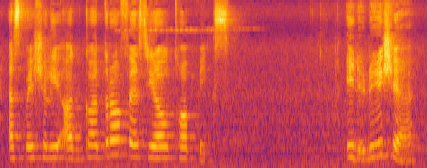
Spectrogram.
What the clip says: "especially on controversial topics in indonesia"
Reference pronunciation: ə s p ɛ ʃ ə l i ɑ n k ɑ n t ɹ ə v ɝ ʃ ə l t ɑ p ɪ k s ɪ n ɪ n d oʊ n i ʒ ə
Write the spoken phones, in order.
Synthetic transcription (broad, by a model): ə s p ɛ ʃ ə l i ɑ n k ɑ n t ɹ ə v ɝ s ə l t ɑ p ɪ k s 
